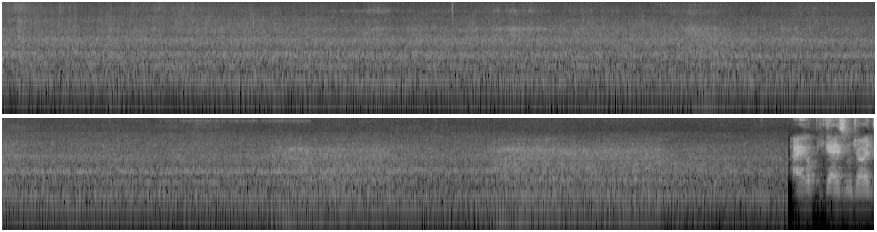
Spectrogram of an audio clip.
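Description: A ship's engine hums steadily outdoors.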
